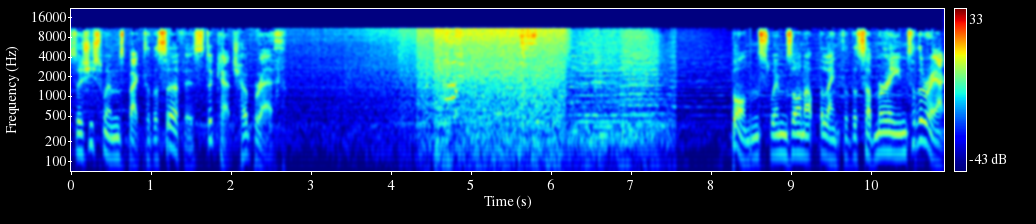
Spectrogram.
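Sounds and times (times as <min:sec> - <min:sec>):
speech: 0:00.0 - 0:02.8, 0:08.3 - 0:10.9
water rushing and sloshing as a submarine room floods: 0:00.0 - 0:07.6.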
